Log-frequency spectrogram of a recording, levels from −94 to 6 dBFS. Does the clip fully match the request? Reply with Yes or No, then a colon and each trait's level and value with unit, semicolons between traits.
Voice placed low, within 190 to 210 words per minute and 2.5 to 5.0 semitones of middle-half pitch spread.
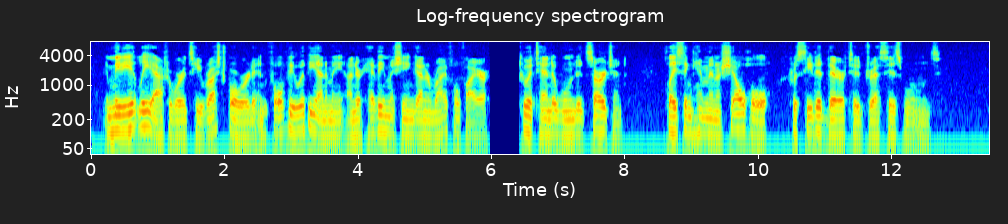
No: low, 100 Hz; average, 165 wpm; average, 3.5 semitones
